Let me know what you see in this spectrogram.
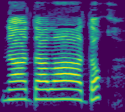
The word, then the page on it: na'tala'toq: Mi'gmaq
